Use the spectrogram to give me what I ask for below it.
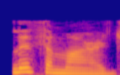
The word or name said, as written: lithomarge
